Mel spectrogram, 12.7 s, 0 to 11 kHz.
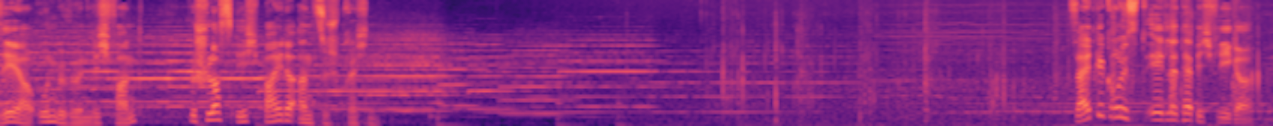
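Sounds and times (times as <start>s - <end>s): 
speech: 0.0s - 4.0s, 10.8s - 12.7s
footsteps: 4.9s - 12.7s
steady humming drone: 5.1s - 12.7s.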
